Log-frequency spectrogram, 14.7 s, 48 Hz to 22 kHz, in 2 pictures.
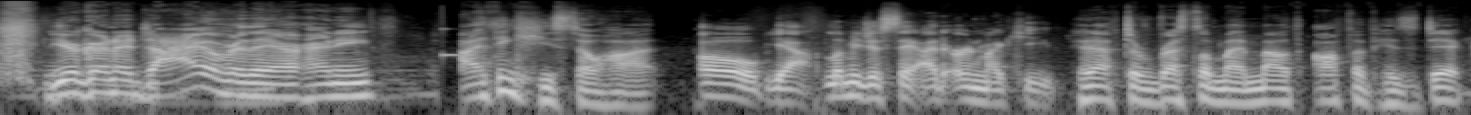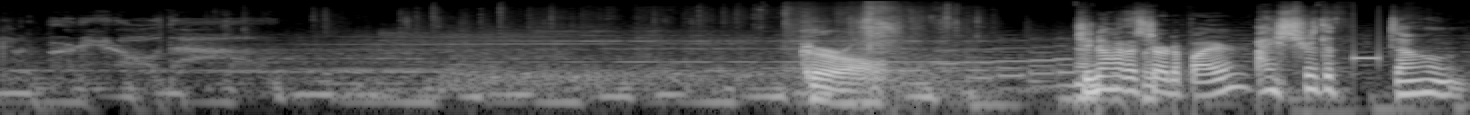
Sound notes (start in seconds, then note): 2.1 pause chime; 11.8 playful music; 14.1 beep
